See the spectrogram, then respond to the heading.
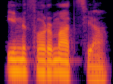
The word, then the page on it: renseignement: France; [ʁɑ̃.sɛɲ.mɑ̃]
